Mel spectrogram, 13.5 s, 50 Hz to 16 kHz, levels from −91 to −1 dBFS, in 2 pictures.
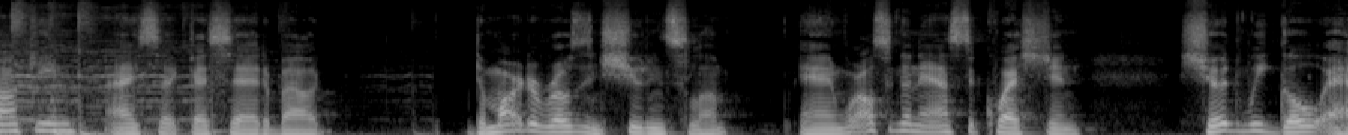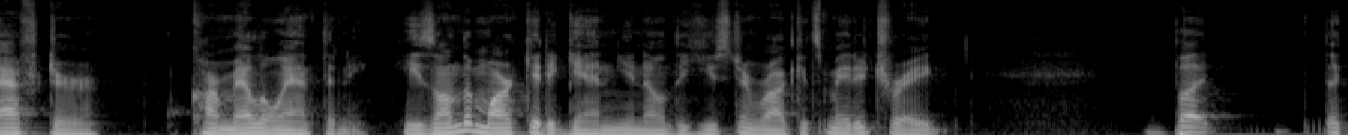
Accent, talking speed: American, 175 wpm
